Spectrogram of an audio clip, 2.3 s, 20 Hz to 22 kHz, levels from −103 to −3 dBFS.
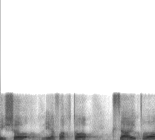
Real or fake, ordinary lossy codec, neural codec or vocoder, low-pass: fake; none; codec, 16 kHz, 1 kbps, FreqCodec, smaller model; 7.2 kHz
